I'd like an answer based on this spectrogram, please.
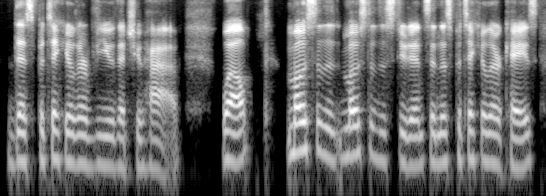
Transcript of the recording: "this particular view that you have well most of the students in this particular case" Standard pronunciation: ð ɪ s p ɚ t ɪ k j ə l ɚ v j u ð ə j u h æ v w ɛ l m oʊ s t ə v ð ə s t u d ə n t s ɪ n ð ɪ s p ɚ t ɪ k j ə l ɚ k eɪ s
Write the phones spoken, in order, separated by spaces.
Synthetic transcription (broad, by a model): ð ɪ s p ɚ t ɪ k j l ɚ v j u ð ə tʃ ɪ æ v w ɛ l m oʊ s t ə v ð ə s t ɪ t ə n t s ɪ n ð ɪ s p ɚ t ɪ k j l ɚ k eɪ s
